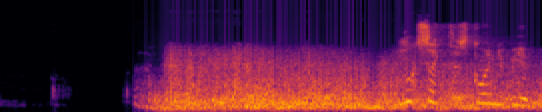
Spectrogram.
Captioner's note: thunder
